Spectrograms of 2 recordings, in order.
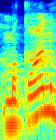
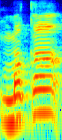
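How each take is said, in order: First: The word ends in a full n sound. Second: The word ends in a nasalized vowel. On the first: This is the later form. "इन सब में न लग गया" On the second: This is the older Urdu form. "Urdu के शब्दों में अनुनासिकता होती थी"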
